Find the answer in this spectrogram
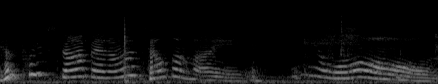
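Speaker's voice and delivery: very high, weak, swooping, whimpering whine. Showing the whiny way the speaker did not say it: mock-whiny pleading. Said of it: "a whiny".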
